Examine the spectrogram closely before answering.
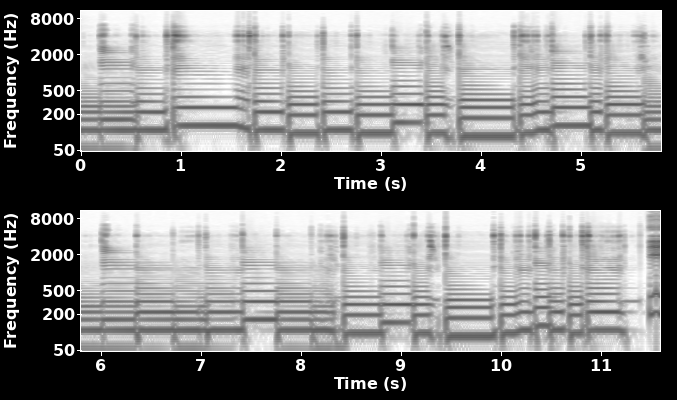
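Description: A bass guitar plays a song's outro line: a busy, repeating line of quick plucked notes, loud and steady throughout with a slightly distorted, effected tone and no voices over it.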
